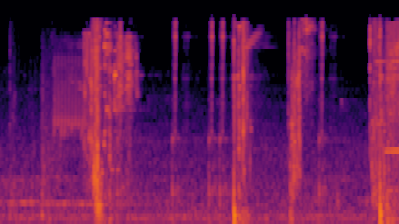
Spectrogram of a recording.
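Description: Short game menu clicks and beeps sound.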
